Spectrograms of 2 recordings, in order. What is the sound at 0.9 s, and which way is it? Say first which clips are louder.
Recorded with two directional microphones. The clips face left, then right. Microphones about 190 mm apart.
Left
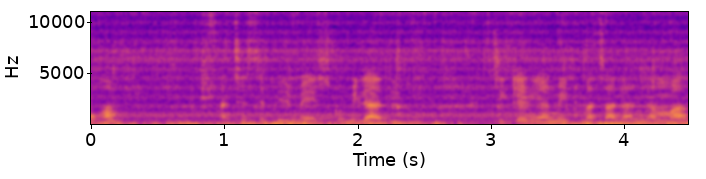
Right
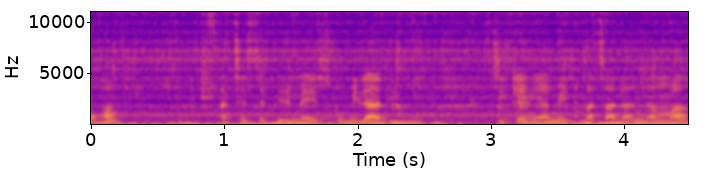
Speech: right 3 dB; 20° right (ahead or behind).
